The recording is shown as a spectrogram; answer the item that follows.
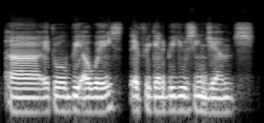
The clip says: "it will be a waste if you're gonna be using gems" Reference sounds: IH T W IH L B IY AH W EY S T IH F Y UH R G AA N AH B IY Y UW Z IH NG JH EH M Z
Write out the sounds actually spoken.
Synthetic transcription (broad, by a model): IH T W IH L B IY AH W EY S T IH F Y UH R G AA N AH B IY Y UW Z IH NG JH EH M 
